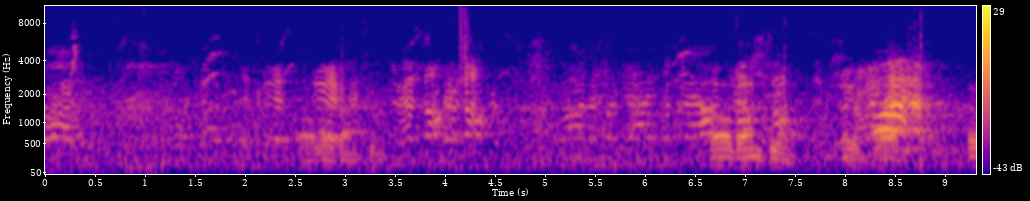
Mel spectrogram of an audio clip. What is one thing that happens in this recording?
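Young players and spectators shout and call out across an open field.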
